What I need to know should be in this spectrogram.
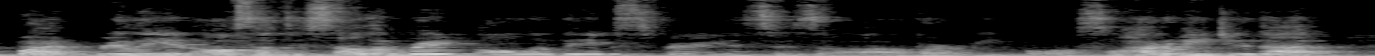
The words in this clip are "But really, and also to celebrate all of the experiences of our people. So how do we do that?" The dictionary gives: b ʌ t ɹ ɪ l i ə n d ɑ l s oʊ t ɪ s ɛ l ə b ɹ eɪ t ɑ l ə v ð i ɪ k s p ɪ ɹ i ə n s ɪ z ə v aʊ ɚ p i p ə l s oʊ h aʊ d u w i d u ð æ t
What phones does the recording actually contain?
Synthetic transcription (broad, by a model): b ʌ t ɹ ɪ l i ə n ɑ l s oʊ t ɪ s ɛ l ə b ɹ eɪ t ɑ l ə v ð i ɪ k s p ɪ ɹ i ə n s ɪ z ə v aʊ ɚ p i p l s oʊ h aʊ d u w i d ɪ ð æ t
